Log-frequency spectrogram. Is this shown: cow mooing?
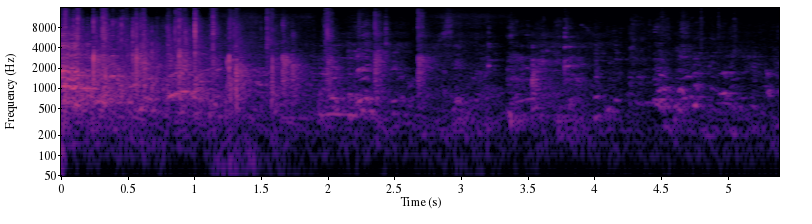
no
